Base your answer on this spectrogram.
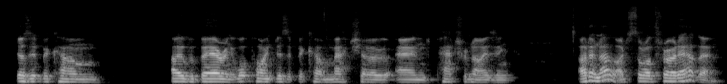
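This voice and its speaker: A man with an Australian accent speaks at a fairly quick pace and a medium pitch. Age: 50s. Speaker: podcast host. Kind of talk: casual panel discussion.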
